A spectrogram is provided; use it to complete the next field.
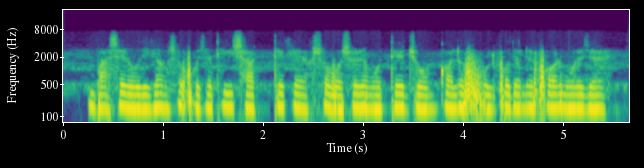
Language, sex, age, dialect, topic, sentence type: Bengali, male, 25-30, Standard Colloquial, agriculture, statement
